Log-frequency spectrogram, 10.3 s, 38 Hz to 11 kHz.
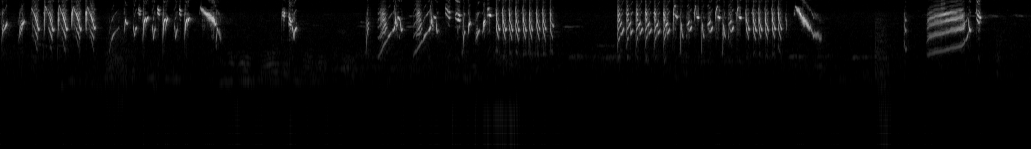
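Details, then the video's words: A wild European goldfinch sings in bursts during 2018. Each burst is a liquid twittering phrase of quick chirps and dense rattling trills, separated by short silences. A rising slurred note closes the passage. "صوت الحسون البري"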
